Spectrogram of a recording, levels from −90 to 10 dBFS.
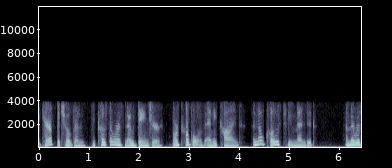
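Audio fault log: throughout tandem speech coding: rough, muffled, warbly speech with nothing above 3.8 kHz. This fits two speech codecs in a row, the second re-coding the first's damage.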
